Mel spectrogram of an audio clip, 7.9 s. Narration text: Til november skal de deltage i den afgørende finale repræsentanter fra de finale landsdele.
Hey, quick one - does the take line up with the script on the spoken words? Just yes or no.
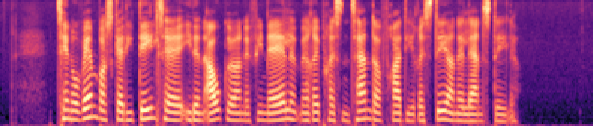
no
